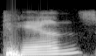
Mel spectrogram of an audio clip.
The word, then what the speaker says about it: Cairns: Out of Cairns, which is spelled Cairns, Australia.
